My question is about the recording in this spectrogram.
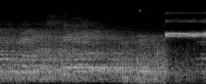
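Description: Voices echoing in a large sports hall during a freestyle wrestling bout. About a second and a half in, a high, steady whistle starts and holds.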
